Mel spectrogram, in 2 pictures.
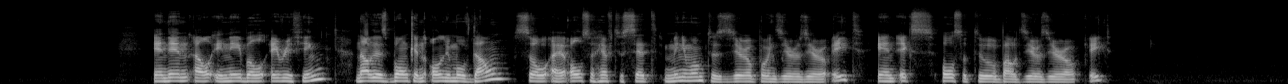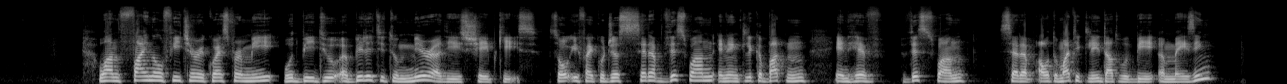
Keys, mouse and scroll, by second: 0.2 click, 3.6 g, 5.7-8.4 drag, 7.7 KP_0, 8.6-11.0 drag, 10.2 KP_0, 11.5 g, 13.3 g, 15.6 d, 18.1 g, 18.8 g, 20.0-22.6 d.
